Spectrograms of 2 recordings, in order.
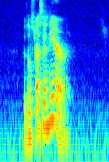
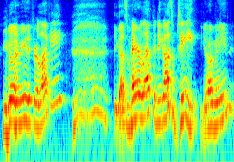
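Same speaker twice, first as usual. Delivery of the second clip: amused; 7 semitones higher, 7 dB louder than usual. Real, not acted. Joking about hair and teeth.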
